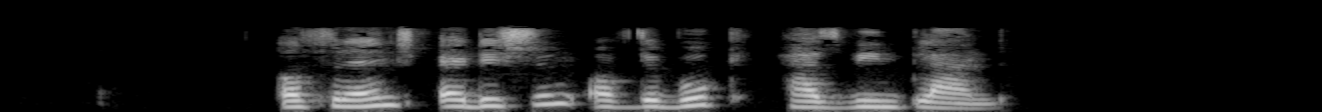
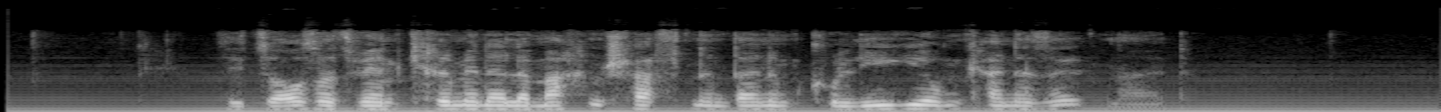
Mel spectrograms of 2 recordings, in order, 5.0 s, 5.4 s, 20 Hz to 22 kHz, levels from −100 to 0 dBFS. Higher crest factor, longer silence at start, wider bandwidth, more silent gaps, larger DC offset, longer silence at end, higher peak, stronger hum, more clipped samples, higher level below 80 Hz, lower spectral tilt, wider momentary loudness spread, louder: about the same, 18 dB vs 18 dB; first, 1.05 s vs 0 s; first, 8.2 kHz vs 7.4 kHz; neither; neither; first, 1.25 s vs 0 s; second, -10 dBFS vs -6 dBFS; neither; neither; second, -70 dBFS vs -36 dBFS; second, -3.5 dB/octave vs -6.5 dB/octave; second, 6 LU vs 20 LU; about the same, -26 LUFS vs -25 LUFS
